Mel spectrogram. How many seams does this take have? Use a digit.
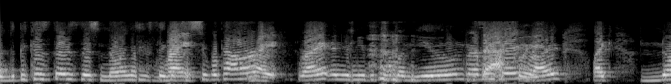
3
